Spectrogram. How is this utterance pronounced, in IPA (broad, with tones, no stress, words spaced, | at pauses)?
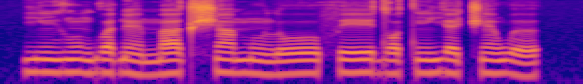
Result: jĩ˧ɣũ˧ɡʷa˧ɗɛ̃˨ maː˧tʃã˧mũ˨loː˧ feː˦dɔ˧tĩ˦ jɛ˧t͡ʃɛ̃˦wə˨˦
